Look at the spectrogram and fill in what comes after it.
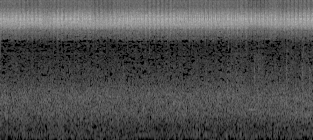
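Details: Night crickets in a summer forest keep up a continuous high, finely pulsed trill, a thick wall of overlapping chirping with a quiet hiss below.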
